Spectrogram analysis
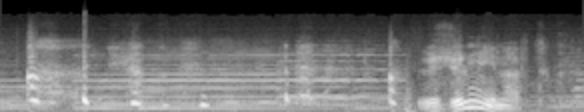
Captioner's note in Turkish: Hıçkırıklar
